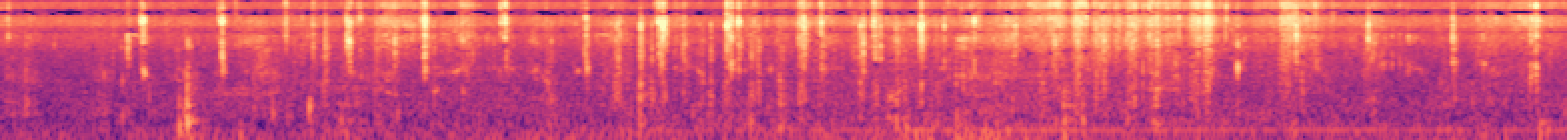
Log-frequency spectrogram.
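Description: A person biting into and chewing a piece of sour starfruit (carambola): irregular crisp crunches and chewing clicks throughout.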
